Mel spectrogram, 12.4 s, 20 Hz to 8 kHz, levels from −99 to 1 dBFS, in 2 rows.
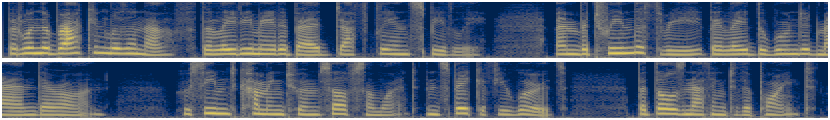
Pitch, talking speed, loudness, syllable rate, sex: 225 Hz, 200 wpm, -21 LUFS, 5.5 syllables/s, female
